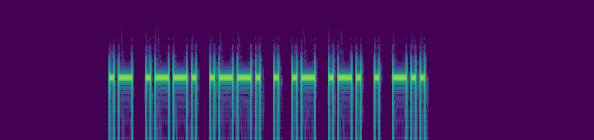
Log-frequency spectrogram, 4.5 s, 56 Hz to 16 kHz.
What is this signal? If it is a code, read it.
Morse code, heard as a keyed tone, about 34 wpm, 700 Hz. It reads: APPEARED
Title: ED Suffix - Top 100 Words with Base Words 35wpm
